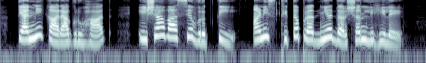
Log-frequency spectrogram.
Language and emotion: Marathi, neutral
